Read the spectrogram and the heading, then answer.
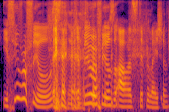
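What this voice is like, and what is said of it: Put-on German accent. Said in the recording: “imagining in a German accent.”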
